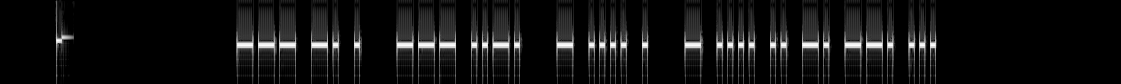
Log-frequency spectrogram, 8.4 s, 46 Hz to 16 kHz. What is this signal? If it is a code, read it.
Morse code, heard as a keyed tone, about 30 wpm, 700 Hz. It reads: ONE OF THE THINGS
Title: Sets of 4 Words 30wpm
